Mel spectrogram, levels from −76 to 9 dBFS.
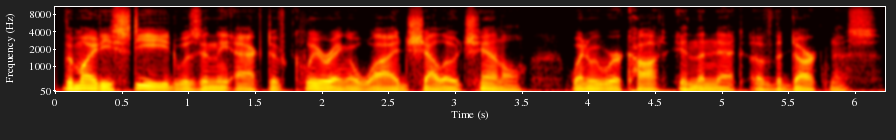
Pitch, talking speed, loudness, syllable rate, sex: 100 Hz, 220 wpm, -17 LUFS, 5.1 syllables/s, male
